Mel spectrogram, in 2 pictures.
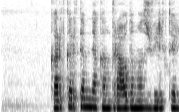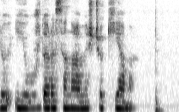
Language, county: Lithuanian, Vilnius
